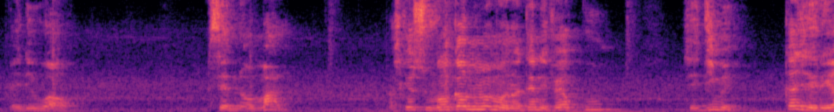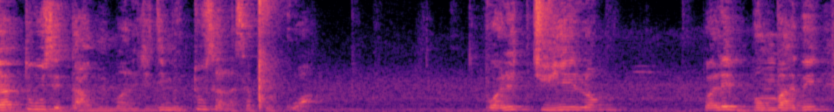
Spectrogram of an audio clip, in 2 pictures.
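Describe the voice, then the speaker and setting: A man from Cameroon, preaching a sermon in an animated way, moving from loud exclamations to quiet asides and repeating himself often. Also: high voice. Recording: roomy echo with faint background noise.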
